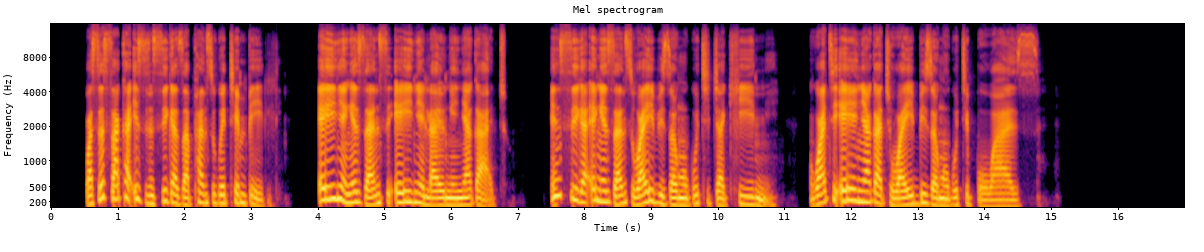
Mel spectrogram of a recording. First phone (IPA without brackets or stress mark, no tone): w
